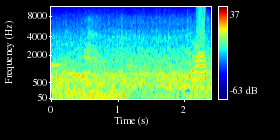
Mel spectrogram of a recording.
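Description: A motor vehicle's engine running with a steady low hum, weakening about a second in, with the voices of passers-by behind it.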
